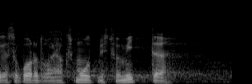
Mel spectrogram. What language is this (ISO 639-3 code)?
est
